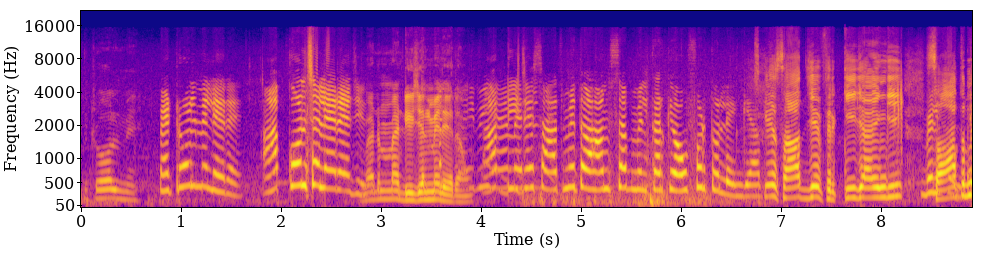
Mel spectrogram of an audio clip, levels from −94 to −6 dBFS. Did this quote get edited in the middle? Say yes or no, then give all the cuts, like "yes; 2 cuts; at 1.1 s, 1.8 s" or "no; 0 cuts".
yes; 2 cuts; at 4.2 s, 6.8 s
